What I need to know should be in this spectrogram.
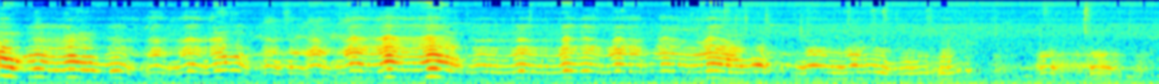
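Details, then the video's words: Snow leopards at the San Diego Zoo give long, wavering, cry-like yowls during mating, the pitch quivering up and down. "Snow leopards make funny sex sounds"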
